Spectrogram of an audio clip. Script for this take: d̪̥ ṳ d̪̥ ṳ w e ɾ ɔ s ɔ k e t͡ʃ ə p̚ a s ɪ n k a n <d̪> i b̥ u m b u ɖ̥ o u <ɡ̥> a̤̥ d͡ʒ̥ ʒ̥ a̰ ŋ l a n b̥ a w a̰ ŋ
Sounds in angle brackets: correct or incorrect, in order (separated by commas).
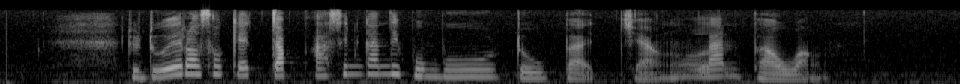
incorrect, incorrect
